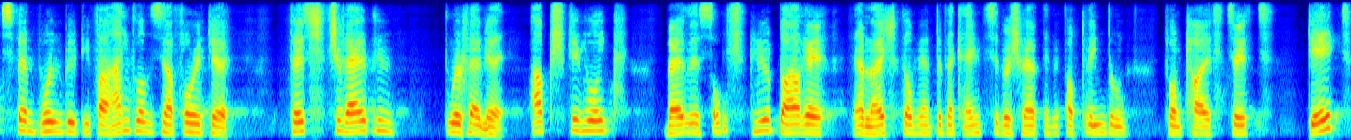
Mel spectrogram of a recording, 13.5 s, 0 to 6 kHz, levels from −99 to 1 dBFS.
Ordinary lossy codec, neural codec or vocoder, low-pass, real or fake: MP3, 48 kbps; codec, 16 kHz, 0.5 kbps, FreqCodec, larger model; 5.4 kHz; fake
